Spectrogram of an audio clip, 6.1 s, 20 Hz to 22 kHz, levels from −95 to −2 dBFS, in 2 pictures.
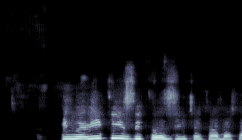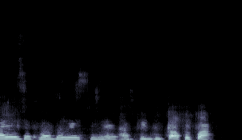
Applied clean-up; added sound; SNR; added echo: neural mask model Resemble Enhance denoiser.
